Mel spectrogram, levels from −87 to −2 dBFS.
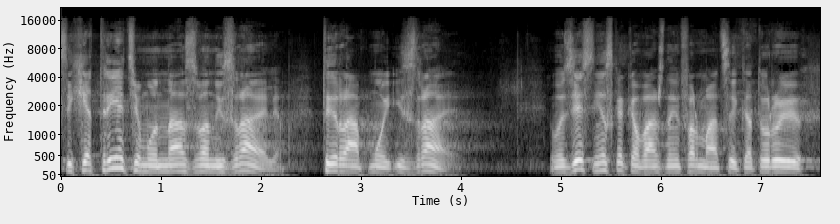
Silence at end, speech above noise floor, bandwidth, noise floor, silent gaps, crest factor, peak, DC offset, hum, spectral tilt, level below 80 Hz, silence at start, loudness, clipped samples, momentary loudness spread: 0 s; 32 dB; 17 kHz; -51 dBFS; none; 18 dB; -2 dBFS; under 0.1%; none; -4.5 dB/octave; -50 dBFS; 0 s; -19 LUFS; under 0.1%; 7 LU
